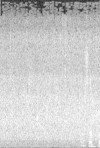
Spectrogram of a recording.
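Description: Steady rushing of a small icy mountain stream, with speech starting near the end.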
